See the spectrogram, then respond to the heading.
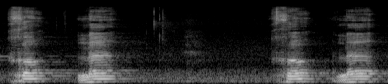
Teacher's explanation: Masuk K di mana? Atas jakun ya. K agak agak ngorok dia.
